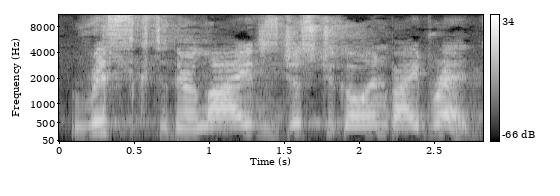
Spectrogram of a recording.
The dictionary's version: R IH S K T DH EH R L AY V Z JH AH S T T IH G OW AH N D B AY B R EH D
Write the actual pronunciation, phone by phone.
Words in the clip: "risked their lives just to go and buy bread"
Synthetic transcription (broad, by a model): R IH S K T DH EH R L AY V Z JH AH S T T IH G OW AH N B AY B R EH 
